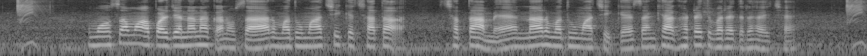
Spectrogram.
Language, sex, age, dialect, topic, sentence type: Maithili, female, 31-35, Bajjika, agriculture, statement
